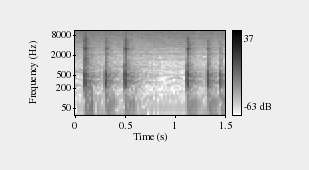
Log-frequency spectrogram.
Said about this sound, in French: on a frappé à la porte.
